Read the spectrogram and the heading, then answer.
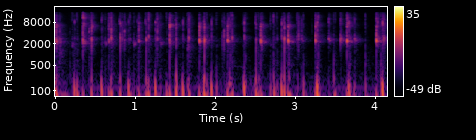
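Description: A flurry of sharp finger snaps from several people snapping in appreciation, overlapping in a quick, uneven patter for about four seconds, crisp and bright with no talking.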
